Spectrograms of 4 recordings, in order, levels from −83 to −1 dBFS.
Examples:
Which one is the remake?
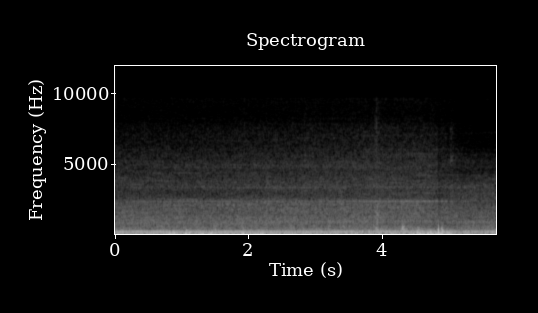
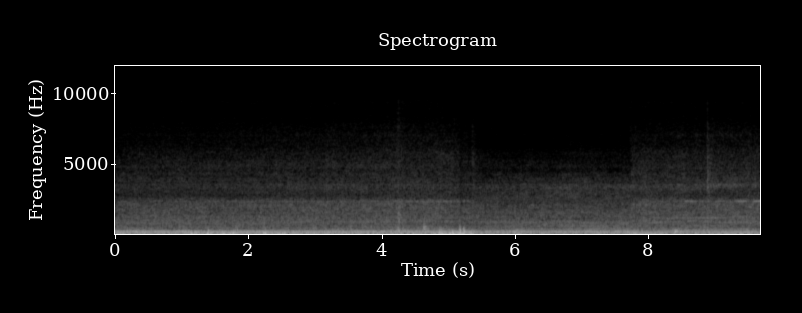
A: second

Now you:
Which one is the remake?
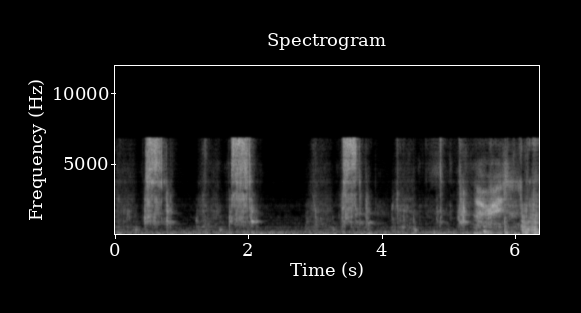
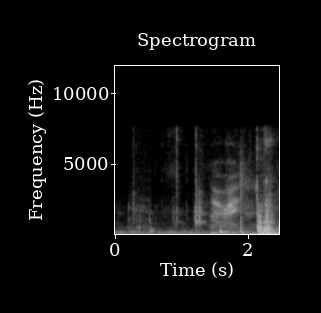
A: first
